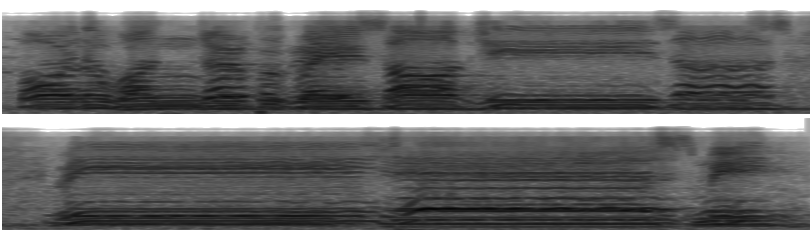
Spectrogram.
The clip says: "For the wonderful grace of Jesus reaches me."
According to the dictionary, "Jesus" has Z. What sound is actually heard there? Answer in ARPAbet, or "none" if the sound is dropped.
Z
